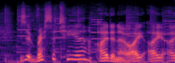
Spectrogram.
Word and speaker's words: Recettear: I I I pronounce it with the hard C. I I could be wrong on that, but that's how I've always said it. Rateer because it sounds like rakateeer.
